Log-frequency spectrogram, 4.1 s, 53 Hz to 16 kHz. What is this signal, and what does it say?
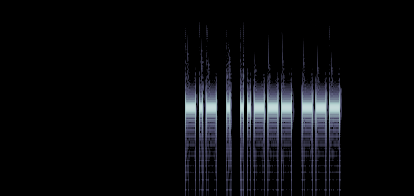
Morse code, heard as a keyed tone, about 34 wpm, 700 Hz. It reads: KE2O
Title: USA Call Signs - 4 Characters - Repeated 2x - 35wpm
